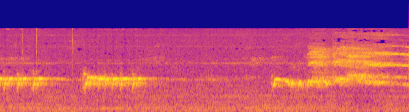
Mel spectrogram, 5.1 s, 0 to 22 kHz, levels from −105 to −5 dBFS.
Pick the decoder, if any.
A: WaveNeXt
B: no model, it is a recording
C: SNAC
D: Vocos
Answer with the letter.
B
